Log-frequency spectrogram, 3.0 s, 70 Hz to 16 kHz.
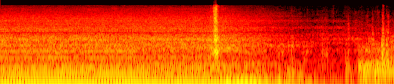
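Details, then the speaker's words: Renault Logan 1.4 manual at 183,977 km, first start after cylinder head removal and repair for coolant loss, clutch pressed in neutral: catches instantly, smooth steady low idle around 1200 rpm, no knocks or ticks; normal idle. "нейтралка сцепление выжимаем тут не автомат коробка машинка завелась с полпинка как слышите"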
